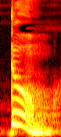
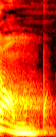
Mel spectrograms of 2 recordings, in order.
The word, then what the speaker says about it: tomb: plummer right plumber next it's t double o m two it's two not tom clear it's two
